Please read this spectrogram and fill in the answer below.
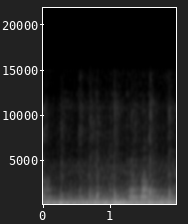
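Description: Horse's hooves clip-clopping on cobblestones as a kalesa is drawn along, over a steady low rumble of the motorcycle and wind.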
